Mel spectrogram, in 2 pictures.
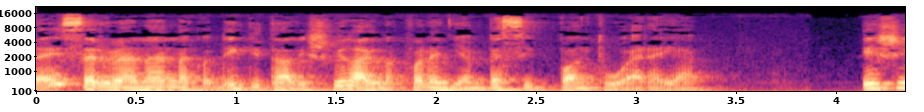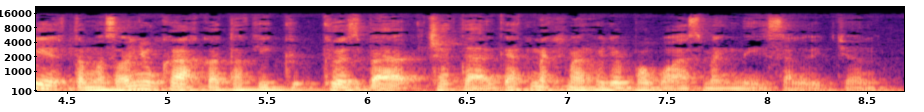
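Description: A woman's very deep, low, somewhat breathy voice with a dark, mellow tone, very fast pace, lively intonation and audible room echo. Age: young. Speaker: speech therapist and actress. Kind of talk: radio interview.

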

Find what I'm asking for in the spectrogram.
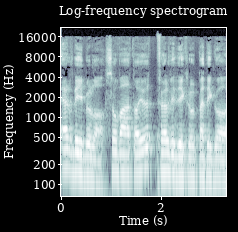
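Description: A man at a medium pitch and fairly slow pace, with audible room echo and noticeable background noise. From Vojvodina, Serbia. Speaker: sports event organizer. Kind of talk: interview.

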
